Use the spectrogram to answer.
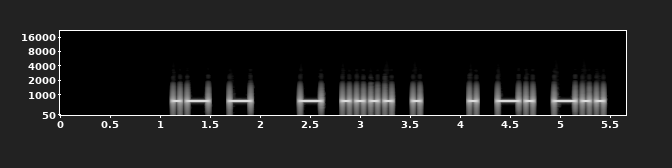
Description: Morse code, heard as a keyed tone, about 17 wpm, 700 Hz. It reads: AT THE END
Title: Sets of 4 Words 17wpm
